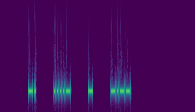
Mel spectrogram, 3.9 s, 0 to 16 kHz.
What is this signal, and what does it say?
Morse code, heard as a keyed tone, about 40 wpm, spaced as for 19 wpm, 700 Hz. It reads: N4TY
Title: USA Call Signs - 4x Character Spacing - 40wpm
